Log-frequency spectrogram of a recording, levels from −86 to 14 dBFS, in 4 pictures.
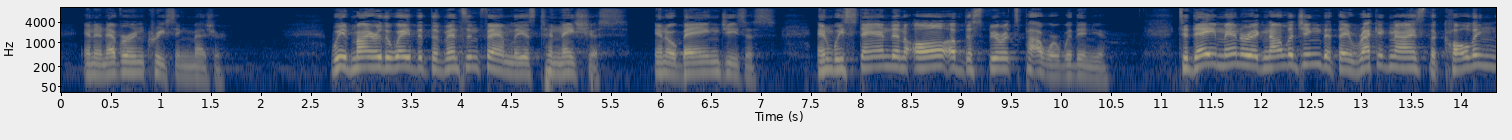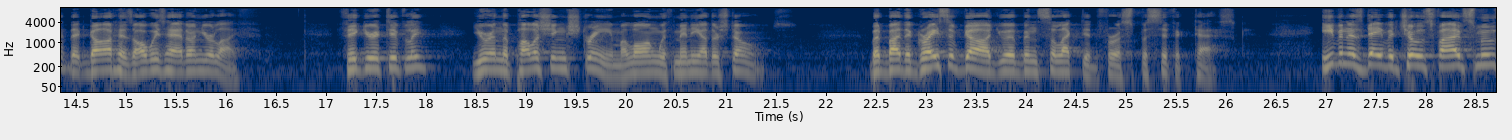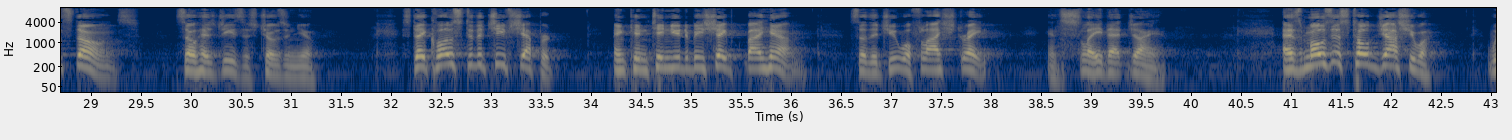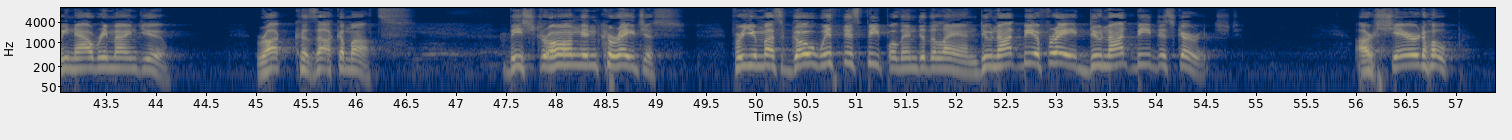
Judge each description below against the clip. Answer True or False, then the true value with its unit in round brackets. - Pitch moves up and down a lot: True (6.3 semitones)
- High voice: False (180 Hz)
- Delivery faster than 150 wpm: False (145 wpm)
